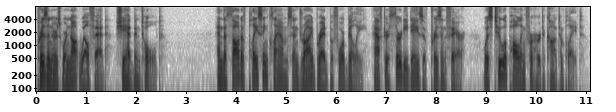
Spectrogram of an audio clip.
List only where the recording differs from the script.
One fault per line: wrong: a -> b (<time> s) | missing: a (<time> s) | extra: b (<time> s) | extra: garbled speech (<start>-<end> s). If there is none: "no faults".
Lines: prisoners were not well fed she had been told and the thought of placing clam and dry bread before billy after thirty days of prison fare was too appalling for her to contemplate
wrong: clam -> clams (4.6 s)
